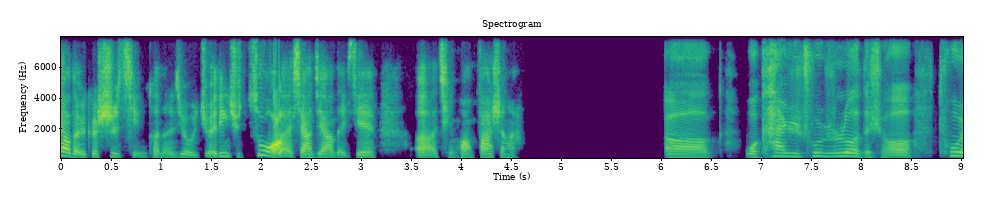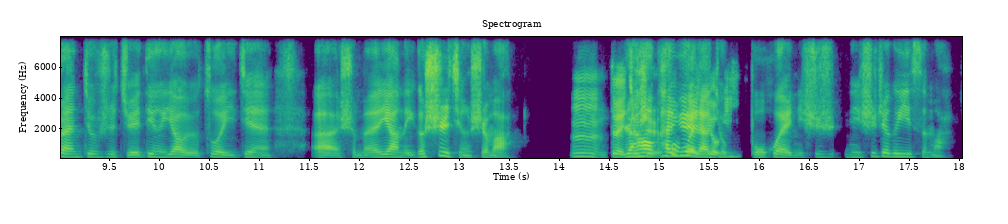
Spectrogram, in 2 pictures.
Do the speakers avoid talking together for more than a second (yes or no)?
no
